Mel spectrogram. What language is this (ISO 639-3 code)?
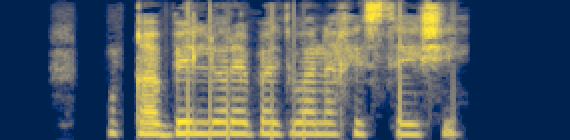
pus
